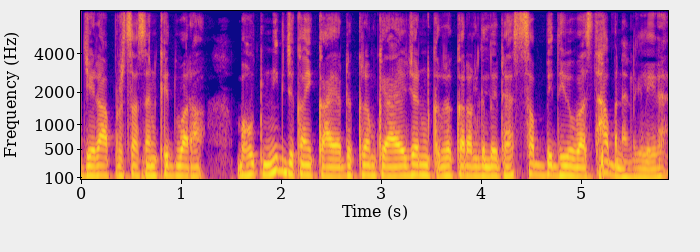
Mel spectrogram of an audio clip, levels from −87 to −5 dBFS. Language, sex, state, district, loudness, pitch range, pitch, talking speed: Maithili, male, Bihar, Purnia, -13 LUFS, 115-130 Hz, 120 Hz, 215 wpm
